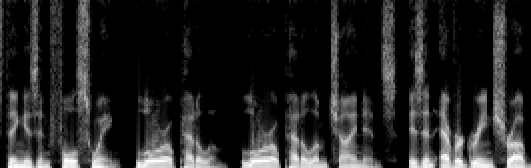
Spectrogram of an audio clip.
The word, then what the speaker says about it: Loropetalum: Loropetalum. Now forget the pronunciation and just remember this.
